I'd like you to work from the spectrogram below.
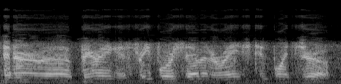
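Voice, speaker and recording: A man's voice: medium pitch, fairly even intonation, brisk. A male astronaut talking over a space radio link, mixing clipped technical callouts with casual observations. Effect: space radio transmission. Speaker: astronaut driving a lunar rover. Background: radio static and noise.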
